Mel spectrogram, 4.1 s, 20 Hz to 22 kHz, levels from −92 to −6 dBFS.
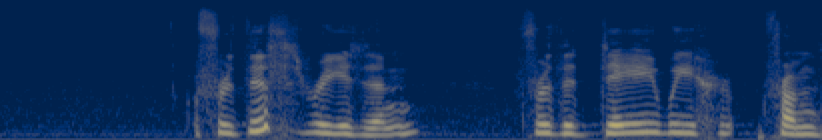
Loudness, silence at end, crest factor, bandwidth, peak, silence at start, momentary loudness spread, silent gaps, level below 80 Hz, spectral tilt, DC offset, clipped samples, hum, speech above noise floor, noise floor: -41 LUFS; 0 s; 20 dB; 19 kHz; -24 dBFS; 1 s; 16 LU; none; -82 dBFS; -6 dB/octave; under 0.1%; under 0.1%; none; 35 dB; -75 dBFS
